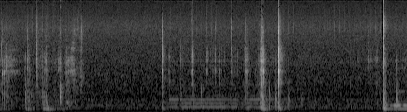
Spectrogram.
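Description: Sharp clicks and knocks of an audio cable's jack plug being handled and pushed into the sockets of a homemade Weird Sound Generator synth. A faint steady low hum sounds between two clicks in the middle, and a louder click comes near the end.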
